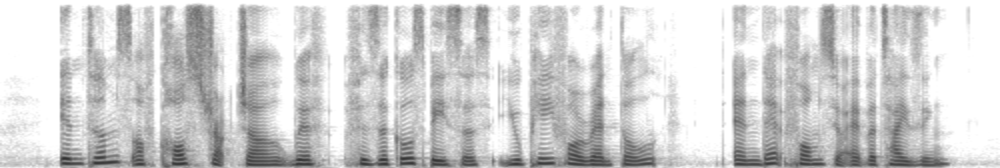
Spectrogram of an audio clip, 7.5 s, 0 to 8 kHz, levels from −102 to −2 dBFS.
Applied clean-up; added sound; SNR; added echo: none; none; none; none.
